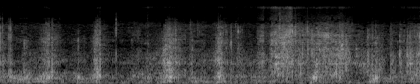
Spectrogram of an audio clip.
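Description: Crushed ice crunching as it is chewed: a dense run of crisp crackles and crunches, thickest about three seconds in.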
